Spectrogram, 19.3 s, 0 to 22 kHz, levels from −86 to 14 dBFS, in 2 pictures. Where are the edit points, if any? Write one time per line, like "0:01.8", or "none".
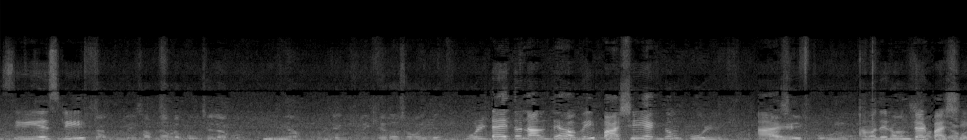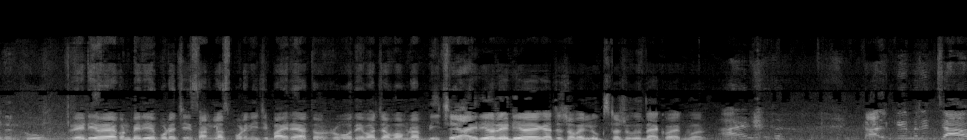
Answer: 0:10.4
